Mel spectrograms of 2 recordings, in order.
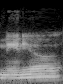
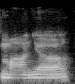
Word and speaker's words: Mania: so i i mean it's always been commonly mispronounced as mania it's manya for like those who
